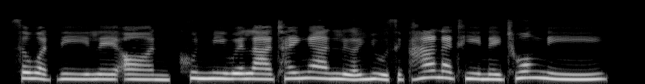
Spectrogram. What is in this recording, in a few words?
speech sample th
